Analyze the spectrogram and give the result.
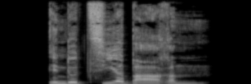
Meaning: strong dative masculine/neuter singular of induzierbar
- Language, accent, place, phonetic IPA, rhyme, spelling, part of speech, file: German, Germany, Berlin, [ɪndʊˈt͡siːɐ̯baːʁəm], -iːɐ̯baːʁəm, induzierbarem, adjective, De-induzierbarem.ogg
